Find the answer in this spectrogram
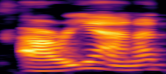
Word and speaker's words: Arianna: the time and uh our guest today is ariana did i pronounce that correctly yes ariana yep ariana and arianna as i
